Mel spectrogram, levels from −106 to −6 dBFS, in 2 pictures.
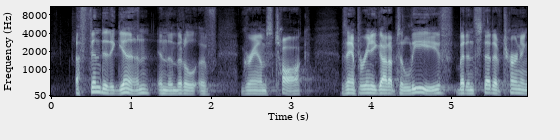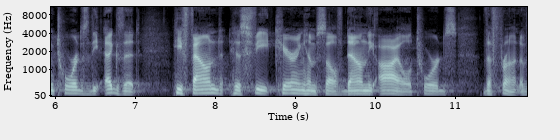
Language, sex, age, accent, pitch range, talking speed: English, male, 40-59, American, 105-130 Hz, 165 wpm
